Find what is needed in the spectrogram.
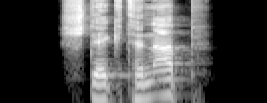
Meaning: inflection of abstecken: 1. first/third-person plural preterite 2. first/third-person plural subjunctive II
- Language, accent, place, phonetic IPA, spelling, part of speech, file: German, Germany, Berlin, [ˌʃtɛktn̩ ˈap], steckten ab, verb, De-steckten ab.ogg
